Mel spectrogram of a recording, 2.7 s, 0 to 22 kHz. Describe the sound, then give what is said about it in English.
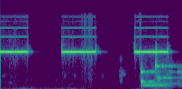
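An oven timer beeps three times in loud, shrill, evenly spaced tones, each about half a second long, signalling the food is ready; a lower chiming tone sequence overlaps the final beep. “You got 4 beeps on the oven.”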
